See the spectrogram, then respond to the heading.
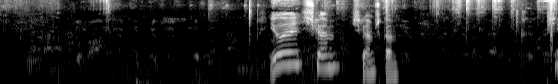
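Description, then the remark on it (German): Keys jangle and clink in short, scattered bursts as someone fetches a key, while a man calls out briefly over the metallic rattling. “du holst mal einen Schlüssel.”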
